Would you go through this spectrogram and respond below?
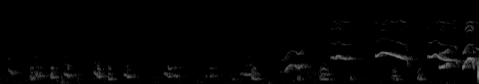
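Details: Samoyed puppies 2.5 weeks old, learning to walk and play indoors, recorded December 13, 2009: soft rapid grunting whimpers, then louder rising and falling whining squeals that build toward the end.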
